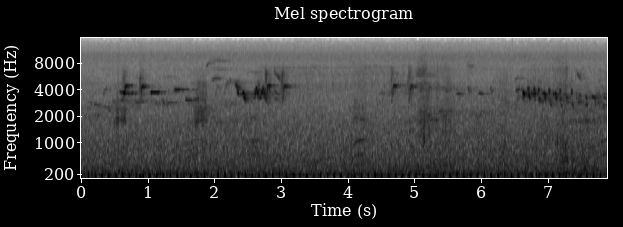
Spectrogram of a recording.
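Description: Songbirds chirping and calling in short scattered phrases, with a quick trill near the end, over a steady outdoor background hiss.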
